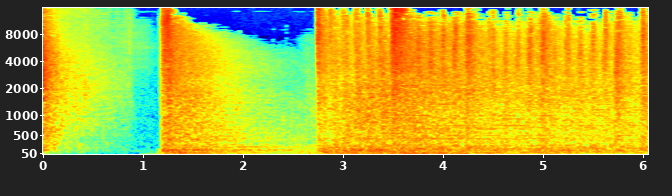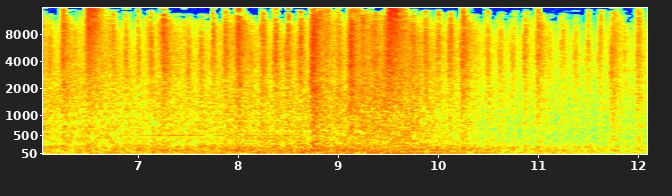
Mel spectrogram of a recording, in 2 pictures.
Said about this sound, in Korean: 잠시 후 모르세르의 침실에서 한 방의 총소리가 울렸다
